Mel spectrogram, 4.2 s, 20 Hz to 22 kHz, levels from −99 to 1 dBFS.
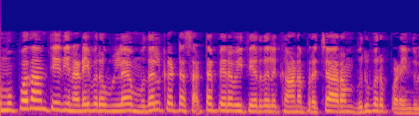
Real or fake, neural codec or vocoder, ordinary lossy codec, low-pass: real; none; none; 7.2 kHz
